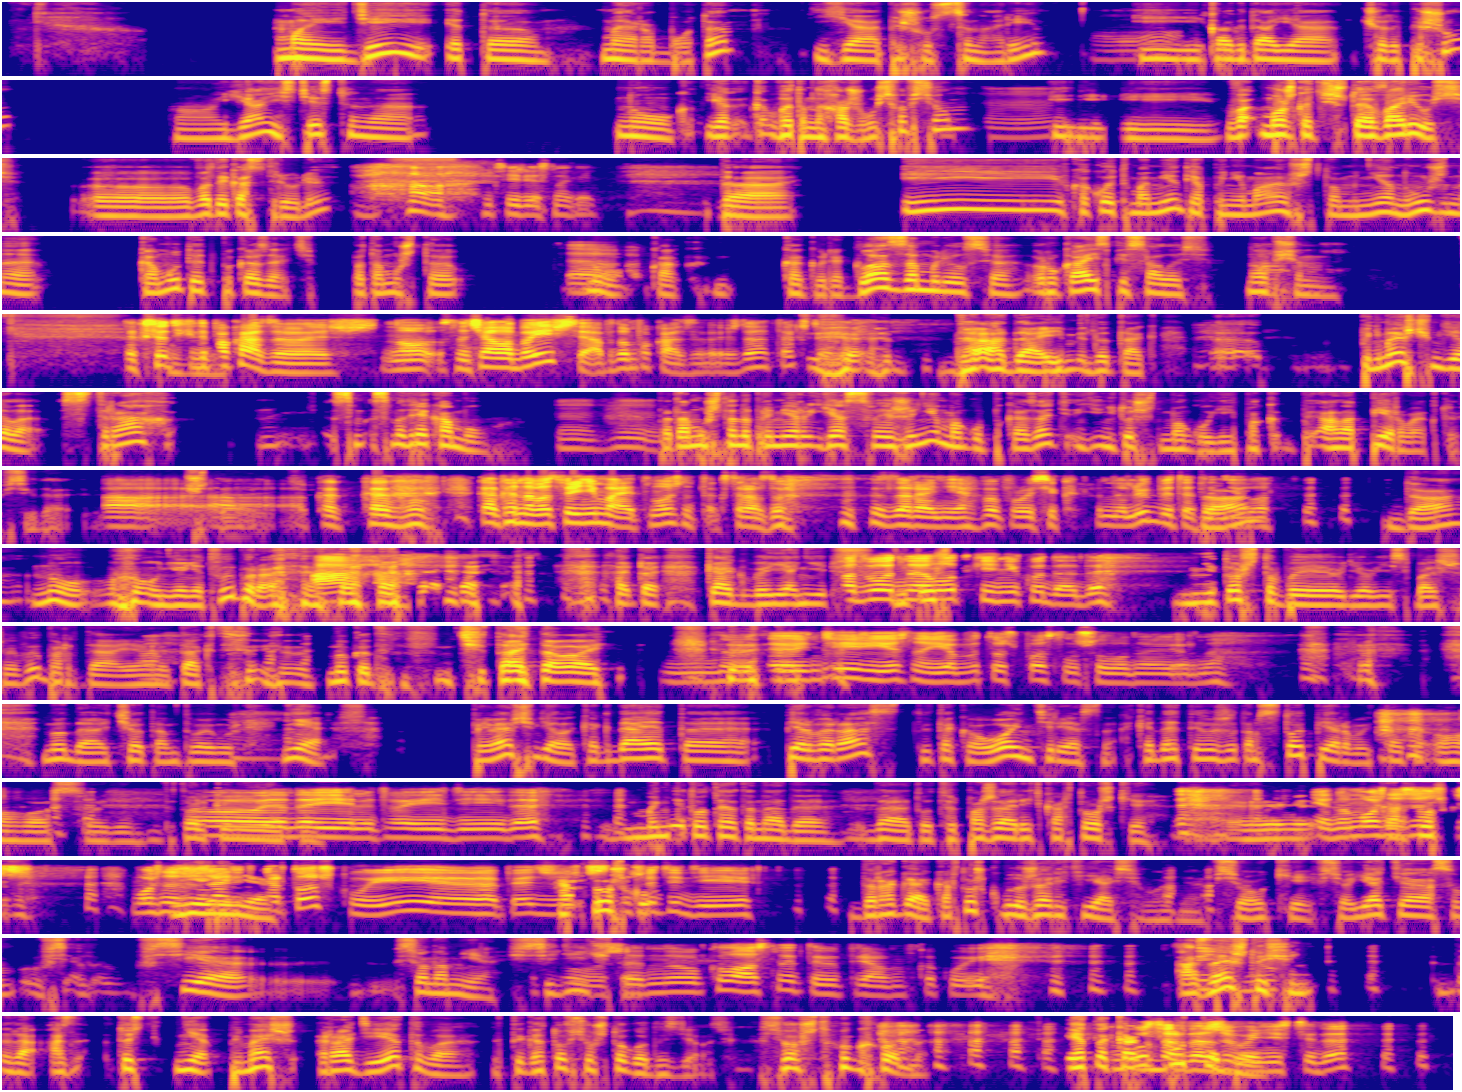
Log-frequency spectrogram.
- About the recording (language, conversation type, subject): Russian, podcast, Что вы делаете с идеями, которые боитесь показать?
- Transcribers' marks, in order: other background noise; chuckle; drawn out: "и"; chuckle; drawn out: "А"; chuckle; chuckle; laugh; laughing while speaking: "Это, как бы, я не не то"; laugh; chuckle; laugh; laughing while speaking: "Я так Ну-ка, читай давай"; laugh; tapping; chuckle; laugh; laugh; laugh; chuckle; laugh; laugh; laughing while speaking: "ценю"; laugh; laughing while speaking: "Всё что угодно"; laugh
